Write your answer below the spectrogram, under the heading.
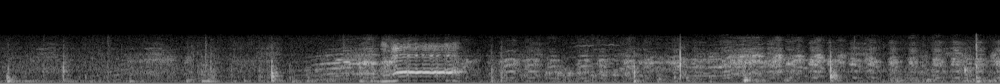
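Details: Goat on the day twin newborn kids were born, a big nanny nearby: one loud, drawn-out harmonic bleat lasting under a second, preceded by a man talking and followed by rustling and scattered clicks.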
